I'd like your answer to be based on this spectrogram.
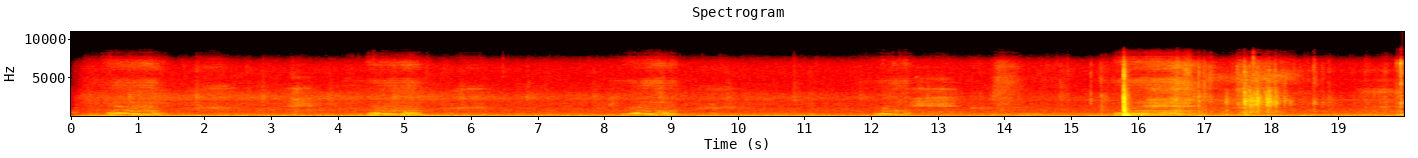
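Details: A person snoring: soft, regular snores about every four seconds, roughly 15 a minute, over a steady low background hum; ordinary snoring.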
